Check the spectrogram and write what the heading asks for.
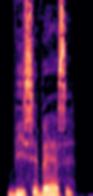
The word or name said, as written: vissevasse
